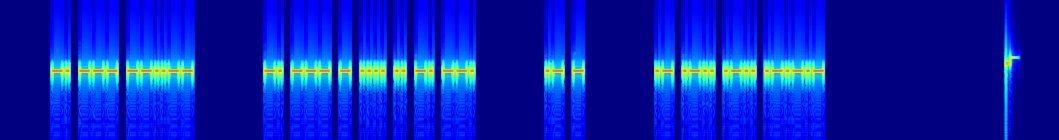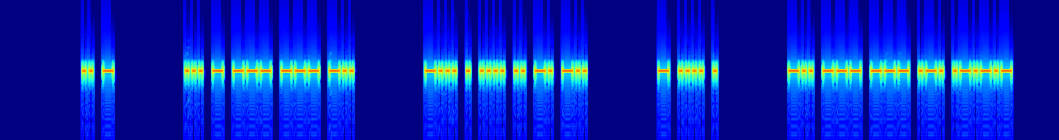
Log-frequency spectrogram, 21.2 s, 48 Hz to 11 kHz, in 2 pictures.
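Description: Fast Morse code at about 35 words per minute, sending sentences made from the top 500 words with triple word spacing: a single steady mid-pitched tone keyed in rapid dots and dashes, grouped into bursts with longer pauses between words, plus one brief click partway through.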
